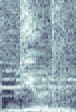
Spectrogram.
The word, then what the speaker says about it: Dune: Dune.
